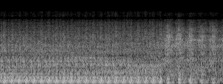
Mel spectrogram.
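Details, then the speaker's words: Polaris Sportsman 500 4x4 ATV (titled 1999) after cleaning the carb: fires right up, even steady single-cylinder idle with regular firing beat, no misses, no smoke; small fuel leak noted. "she fired right up it is leaking gas a little bit so I uh it's like a line ass to replace but it looks good sounds good I don't think it's smoking at all"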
